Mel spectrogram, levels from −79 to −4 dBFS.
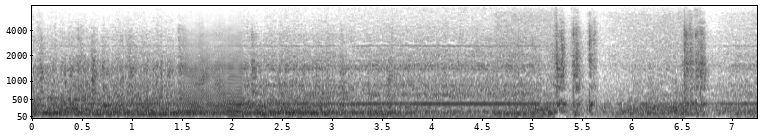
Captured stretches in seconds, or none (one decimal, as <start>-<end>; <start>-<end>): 0.0-1.5; 2.1-7.3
